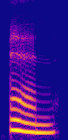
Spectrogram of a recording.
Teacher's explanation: Para ejecutar este sonido, separaremos ligeramente los labios, y colocando la punta de la lengua entre la parte trasera de los dientes superiores y el paladar, bloquearemos la salida de aire por la boca, con lo cual, el aire sería expulsado por la nariz al momento de producir el sonido. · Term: sonido nasal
